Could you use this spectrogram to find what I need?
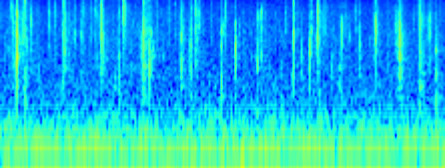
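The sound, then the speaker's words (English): Soft, irregular crackles and pops from a fire, steady throughout over a low background hum, quiet with no voices. “Each soft crackle of the fire, allowing your mind to let go more now, and your body to continue seeking that restful deep sleep that you desire.”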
